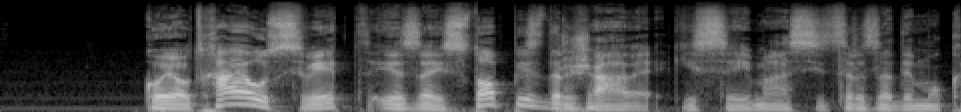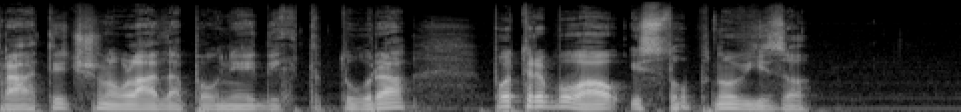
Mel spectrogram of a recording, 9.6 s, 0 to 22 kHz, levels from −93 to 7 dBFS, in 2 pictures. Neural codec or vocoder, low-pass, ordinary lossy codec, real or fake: none; 19.8 kHz; none; real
